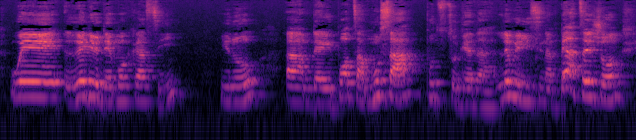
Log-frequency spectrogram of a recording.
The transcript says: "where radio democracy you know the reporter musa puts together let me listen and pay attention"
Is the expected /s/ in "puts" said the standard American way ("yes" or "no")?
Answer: no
